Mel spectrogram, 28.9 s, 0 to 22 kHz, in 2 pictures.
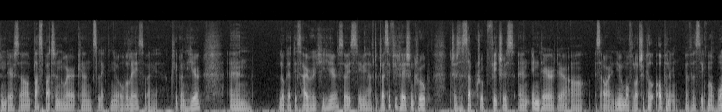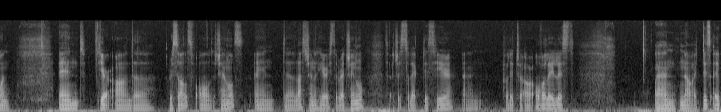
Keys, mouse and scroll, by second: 1.7-3.1 drag, 6.3 click, 7.9 click, 9.8 click, 14.1 click, 16.4 click, 17.0 click, 17.8 click, 22.0 click, 24.5 click, 28.6 click.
